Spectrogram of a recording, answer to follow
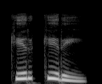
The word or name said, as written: ಕಿರ್ಕಿರಿ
